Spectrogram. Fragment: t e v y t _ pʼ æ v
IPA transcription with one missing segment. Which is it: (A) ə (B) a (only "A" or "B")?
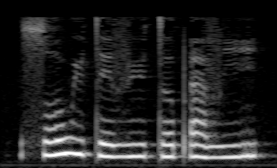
A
